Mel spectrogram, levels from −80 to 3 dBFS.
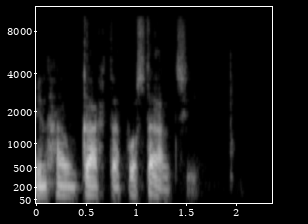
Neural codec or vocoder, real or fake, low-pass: vocoder, 22.05 kHz, 80 mel bands, WaveNeXt; fake; 9.9 kHz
